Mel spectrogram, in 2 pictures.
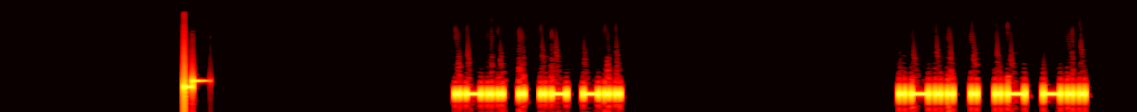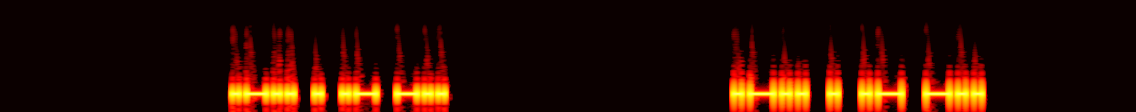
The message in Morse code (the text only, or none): LEAD LEAD LEAD LEAD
